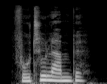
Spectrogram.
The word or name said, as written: fotolampe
